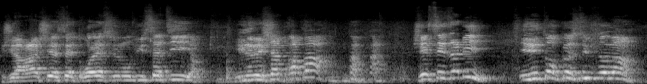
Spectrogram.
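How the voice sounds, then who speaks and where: A man plays a hot-tempered, jealous captain in a stage farce, spitting threats in a high, swinging voice. He sounds distant and roomy. A steady hiss sits underneath. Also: normal speed. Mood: furious. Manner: blustering, threatening. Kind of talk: amateur stage farce acting. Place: theatre stage. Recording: echoey hall, far mic, noisy.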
